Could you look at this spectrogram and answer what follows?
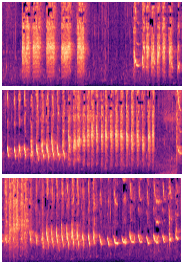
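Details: Small-bird training recording used to provoke murai batu (white-rumped shama) singing: short high chirp bursts, then long buzzy rapid trills running for several seconds, interrupted by a brief low thump.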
